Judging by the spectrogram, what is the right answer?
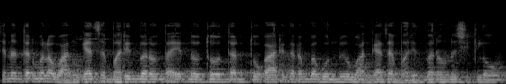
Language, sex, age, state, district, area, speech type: Marathi, male, 18-30, Maharashtra, Washim, rural, spontaneous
